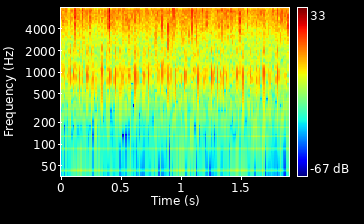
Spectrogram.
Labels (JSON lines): {"label": "biophony, rattle", "recorder": "SoundTrap 500"}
